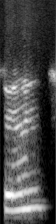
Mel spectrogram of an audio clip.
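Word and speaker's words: Sun: i teach it's called soon it's spelled s-u-n but it's pronounced soon um how long it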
